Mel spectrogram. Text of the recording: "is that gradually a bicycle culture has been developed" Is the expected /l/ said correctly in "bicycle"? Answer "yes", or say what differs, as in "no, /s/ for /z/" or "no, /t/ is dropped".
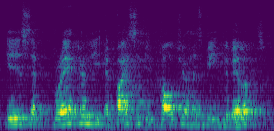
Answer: no, /n/ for /l/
